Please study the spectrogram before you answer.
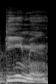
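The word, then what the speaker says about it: Demons: in they say Mr demon he said it's pronounced demon his last name is demon d e m o NS do with that information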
